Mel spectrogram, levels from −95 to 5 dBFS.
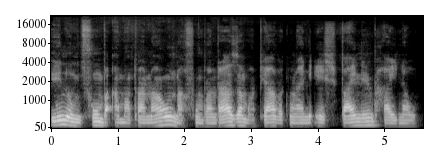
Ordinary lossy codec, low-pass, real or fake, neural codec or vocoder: none; none; real; none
